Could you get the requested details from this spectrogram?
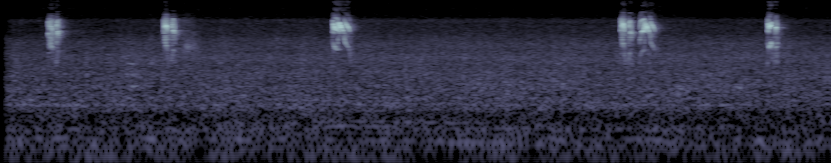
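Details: Little spiderhunter (sogok ontong) lure call: short, sharp, very high chips, often doubled, given about every one to two seconds over a quiet hiss.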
